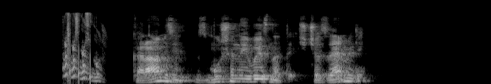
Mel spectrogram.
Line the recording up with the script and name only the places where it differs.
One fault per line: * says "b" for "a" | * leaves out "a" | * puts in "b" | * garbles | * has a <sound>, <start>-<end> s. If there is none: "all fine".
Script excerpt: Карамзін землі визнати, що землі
* has a chirp, 0.6-1.1 s
* says "змушений" for "землі"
